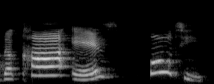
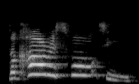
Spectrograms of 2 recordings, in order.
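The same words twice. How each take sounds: First: 'Car' and 'is' are said as separate words. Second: 'Car' and 'is' are linked into one sound. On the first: "instead of" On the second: "Car and is, I will say them together"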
